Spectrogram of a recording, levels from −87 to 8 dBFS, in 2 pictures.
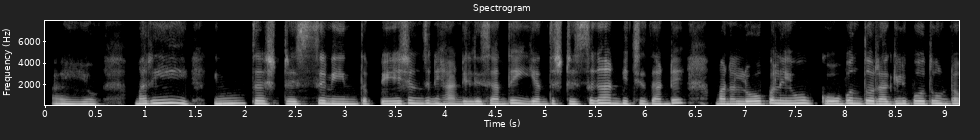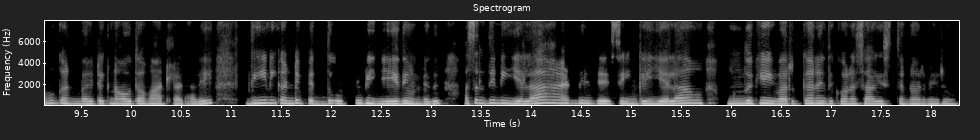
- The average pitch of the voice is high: Yes, high, 230 Hz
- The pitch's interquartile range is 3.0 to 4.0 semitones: No, narrow, 2.6 semitones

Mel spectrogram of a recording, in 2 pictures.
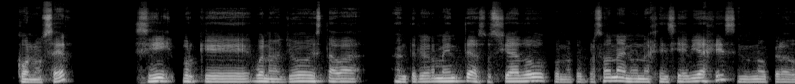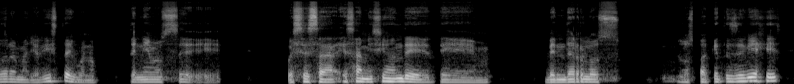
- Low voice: Yes, low, 130 Hz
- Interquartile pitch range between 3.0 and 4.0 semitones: Yes, average, 3.5 semitones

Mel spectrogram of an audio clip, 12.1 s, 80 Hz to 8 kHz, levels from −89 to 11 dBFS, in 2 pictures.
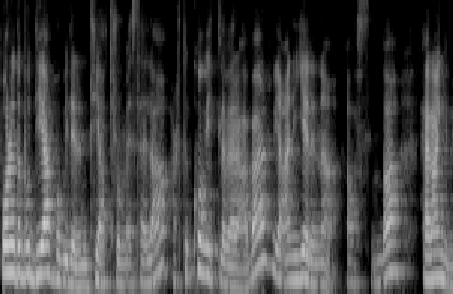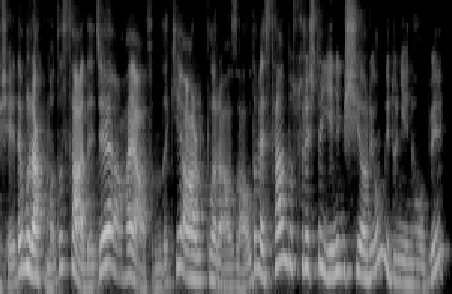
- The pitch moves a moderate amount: No, wide, 7.5 semitones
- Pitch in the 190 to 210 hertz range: Yes, high, 205 Hz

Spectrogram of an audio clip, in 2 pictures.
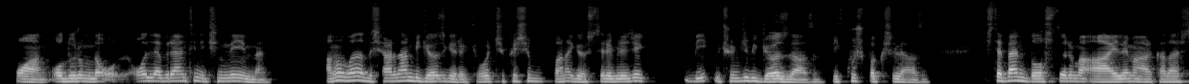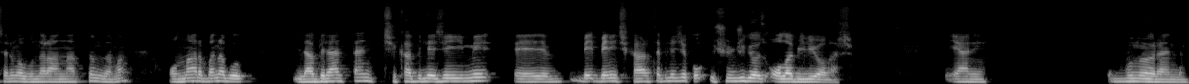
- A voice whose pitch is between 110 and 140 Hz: Yes, low, 135 Hz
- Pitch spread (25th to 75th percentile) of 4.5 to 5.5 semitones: No, average, 2.8 semitones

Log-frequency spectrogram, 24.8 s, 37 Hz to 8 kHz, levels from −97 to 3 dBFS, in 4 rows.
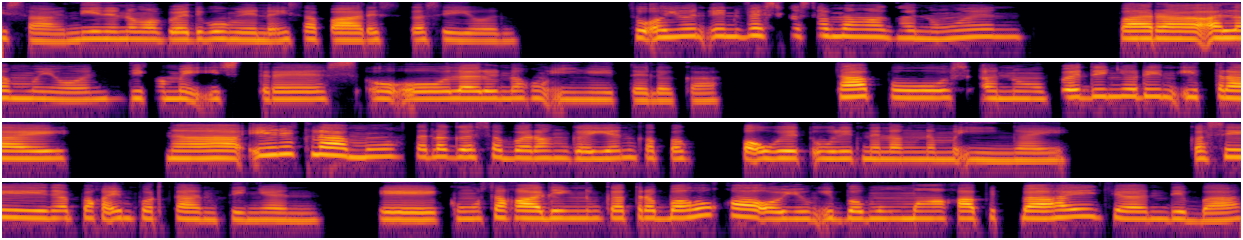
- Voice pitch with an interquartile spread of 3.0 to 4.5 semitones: No, narrow, 2.5 semitones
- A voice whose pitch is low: No, high, 240 Hz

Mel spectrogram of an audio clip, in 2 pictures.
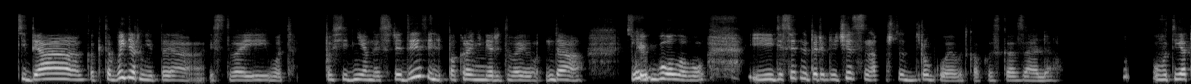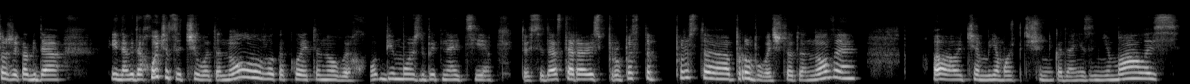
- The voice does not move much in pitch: No, average, 3.2 semitones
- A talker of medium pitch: No, high, 220 Hz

